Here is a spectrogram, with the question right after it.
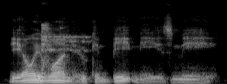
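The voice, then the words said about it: Put-on sexy voice. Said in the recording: “let me get my sexy voice”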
